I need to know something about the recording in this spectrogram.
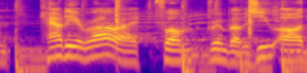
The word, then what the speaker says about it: Caldieraro: Caldieraro, right? Say it right. You got it right. I'm really bad at Italian pronunciation.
